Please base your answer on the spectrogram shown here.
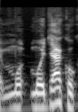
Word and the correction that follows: Moyoco: creo que se llama. Eh, yo aquí la tengo apuntado, justo para que no se me olvide igual creo que lo dije mal. Moyoco, eh, Moyoko, Moyoko mm.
